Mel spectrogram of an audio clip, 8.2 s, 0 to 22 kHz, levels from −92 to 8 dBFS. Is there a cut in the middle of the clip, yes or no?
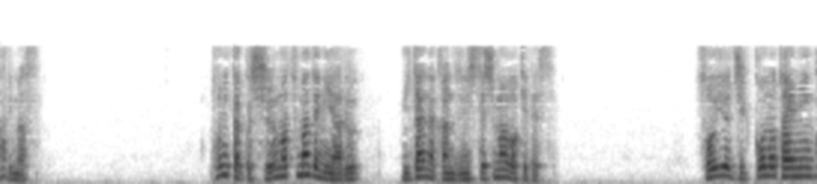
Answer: no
